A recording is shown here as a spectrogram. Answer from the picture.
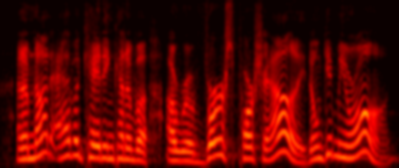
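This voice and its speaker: A North Carolina accent over a quiet background. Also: man. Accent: Southern US (North Carolina). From US South, North Carolina. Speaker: pastor. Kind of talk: sermon. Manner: repeats and restarts words.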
